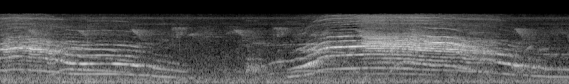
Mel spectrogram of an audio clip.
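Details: Fighting village cats squabbling over territory in a garden in the morning; shrill, strained yowls bend up and down, a falling wail followed by a louder, harsher surge of overlapping screeches.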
